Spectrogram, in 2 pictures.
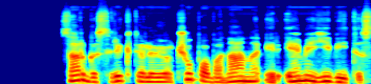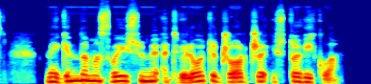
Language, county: Lithuanian, Vilnius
